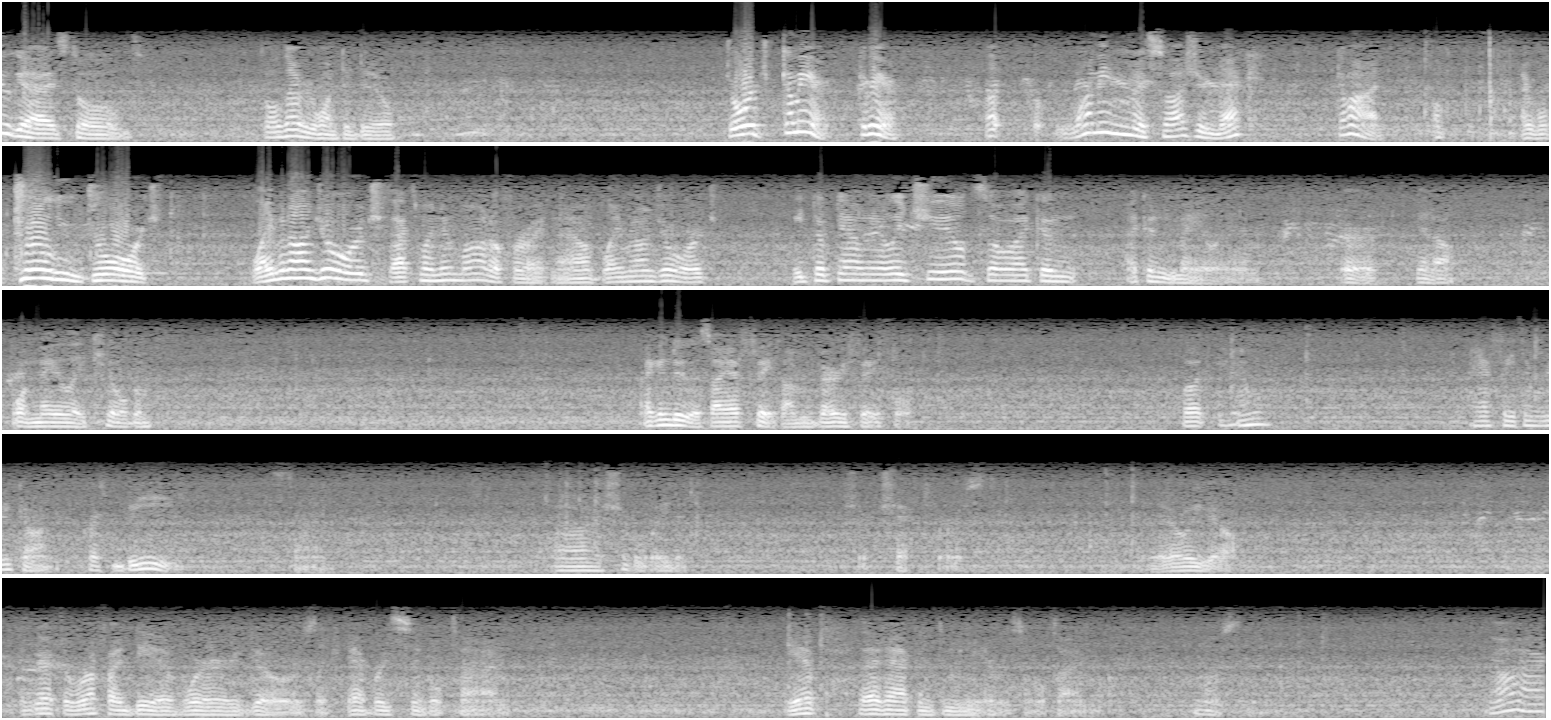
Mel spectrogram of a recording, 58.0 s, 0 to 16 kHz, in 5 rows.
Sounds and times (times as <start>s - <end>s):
Speech: 0.0s - 1.1s, 2.0s - 3.8s, 5.4s - 6.8s, 7.4s - 12.9s, 13.5s - 17.0s, 17.6s - 21.1s, 21.7s - 22.6s, 23.3s - 24.4s, 28.0s - 30.1s, 32.1s - 32.8s, 34.2s - 36.2s, 36.9s - 37.4s, 39.0s - 40.0s, 41.2s - 42.3s, 43.4s - 44.2s, 46.5s - 50.3s, 52.3s - 54.7s, 55.4s - 56.0s, 57.6s - 57.9s.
